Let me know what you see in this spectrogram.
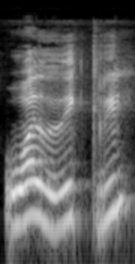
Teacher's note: الف پہ جب بھی کوئی حرکت آتی ہے ہم اس کو حمزہ کہتے ہیں. والذکر، را کو باریک پڑھیں گے، را کے نیچے زیر ہے. را کو ایسے پڑھتے ہیں زبان وائبریٹ کرتے ہیں، ر کی آواز آنی چاہیے.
